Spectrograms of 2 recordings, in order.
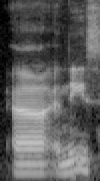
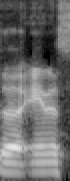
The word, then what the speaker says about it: anise: They do put anise and anise. I always say it wrong the first time, then I correct myself the second time.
